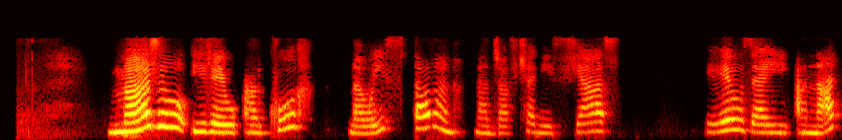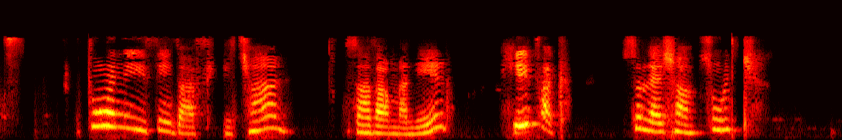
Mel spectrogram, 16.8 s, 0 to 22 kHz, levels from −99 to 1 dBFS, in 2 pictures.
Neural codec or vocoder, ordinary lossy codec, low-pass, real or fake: codec, 16 kHz, 1 kbps, X-Codec, HuBERT features, trained on general audio; AAC, 24 kbps; 7.2 kHz; fake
